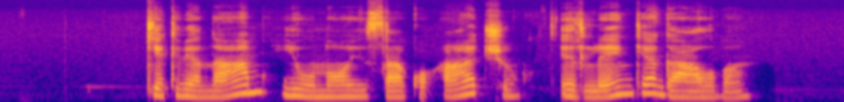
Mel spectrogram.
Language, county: Lithuanian, Klaipėda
